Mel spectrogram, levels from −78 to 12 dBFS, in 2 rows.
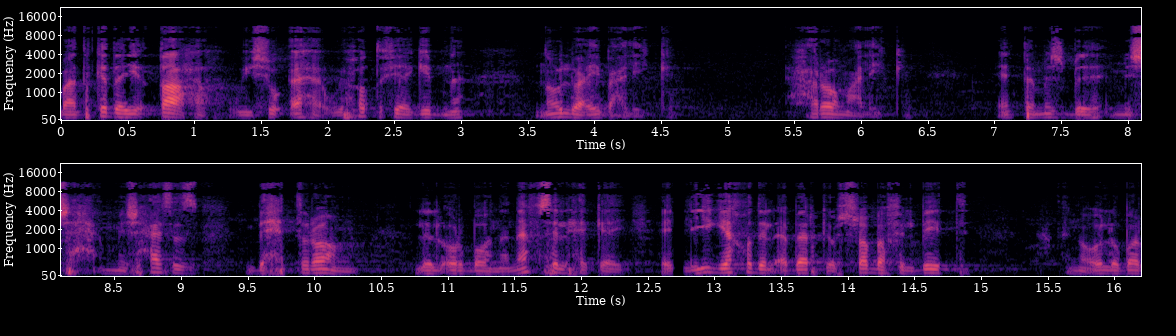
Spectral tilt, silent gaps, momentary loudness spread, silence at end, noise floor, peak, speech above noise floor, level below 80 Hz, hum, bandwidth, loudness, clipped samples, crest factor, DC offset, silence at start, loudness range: -2.5 dB/octave; 12.71-12.76 s; 16 LU; 0 s; -61 dBFS; -2 dBFS; 32 dB; -64 dBFS; none; 11.5 kHz; -28 LUFS; under 0.1%; 28 dB; under 0.1%; 0 s; 7 LU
